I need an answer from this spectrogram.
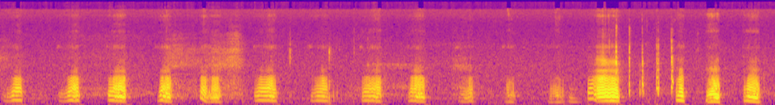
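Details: A pet cat's little noises: a steady run of about fifteen brief, tonal, chirping calls over ten seconds, spaced roughly every half-second to second, with a louder, brighter cluster of quick clicks and calls near the end.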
